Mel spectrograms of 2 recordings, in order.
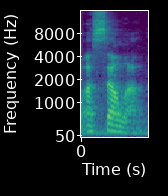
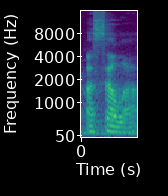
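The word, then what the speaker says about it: Acela: we say something wrong we did find out we've been pronouncing some of the trains wrong so yes maurice has said but i've already corrected that today sorry i think we're saying here right now asella yeah asella i literally said it like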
